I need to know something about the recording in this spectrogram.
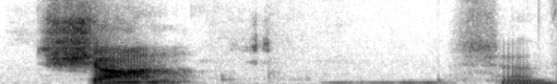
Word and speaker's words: Sian: It's like a Sean.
